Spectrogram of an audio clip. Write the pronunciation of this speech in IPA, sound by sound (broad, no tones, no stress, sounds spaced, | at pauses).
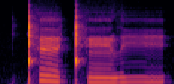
ǃʰ ɛ ǃʰ ẽ ð iː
